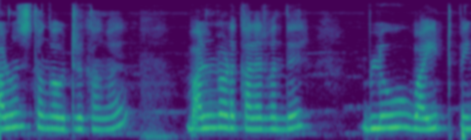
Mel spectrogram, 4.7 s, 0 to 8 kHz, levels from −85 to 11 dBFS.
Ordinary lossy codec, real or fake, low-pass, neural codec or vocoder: AAC, 32 kbps; real; 7.2 kHz; none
